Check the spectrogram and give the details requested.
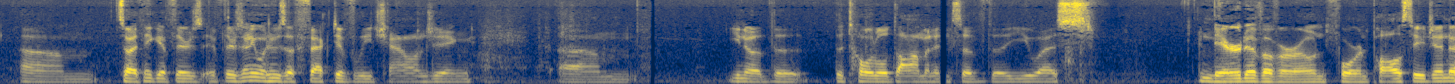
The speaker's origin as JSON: {"language": "English", "town": "Seattle", "region": "Washington", "country": "United States", "moved": "yes", "lives_now": "Amanalco de Becerra, Mexico", "said": "I'm also originally from Seattle"}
